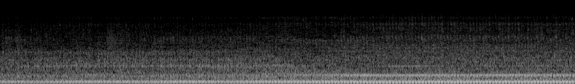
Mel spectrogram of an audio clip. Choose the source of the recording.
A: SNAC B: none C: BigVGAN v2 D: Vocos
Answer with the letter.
B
